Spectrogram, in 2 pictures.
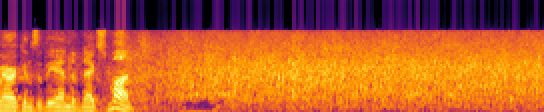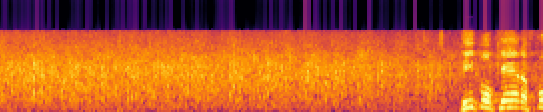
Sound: applause

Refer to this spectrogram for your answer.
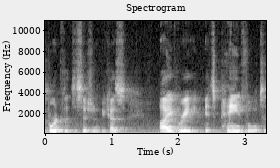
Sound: none

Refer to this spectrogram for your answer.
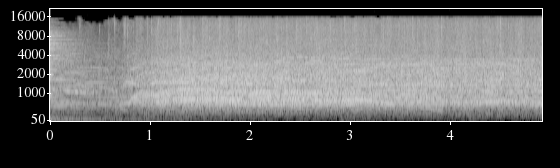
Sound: cheers and applause

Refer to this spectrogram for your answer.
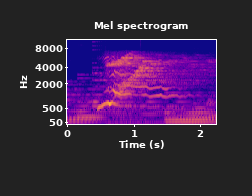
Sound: Crab Mario screams as he is pulled into the abyss

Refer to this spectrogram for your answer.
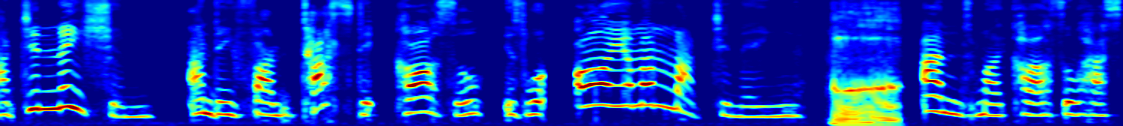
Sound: snorts

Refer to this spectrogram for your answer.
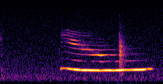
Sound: Ichigo meowing

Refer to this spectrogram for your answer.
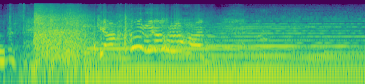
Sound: bang

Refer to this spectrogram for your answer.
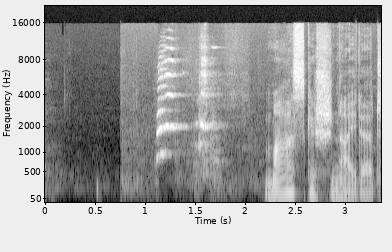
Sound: short squeak

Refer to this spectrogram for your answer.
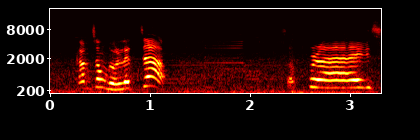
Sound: bang!

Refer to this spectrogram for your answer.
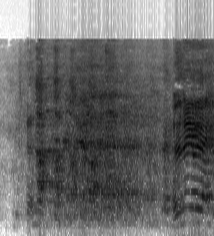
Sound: class laughs

